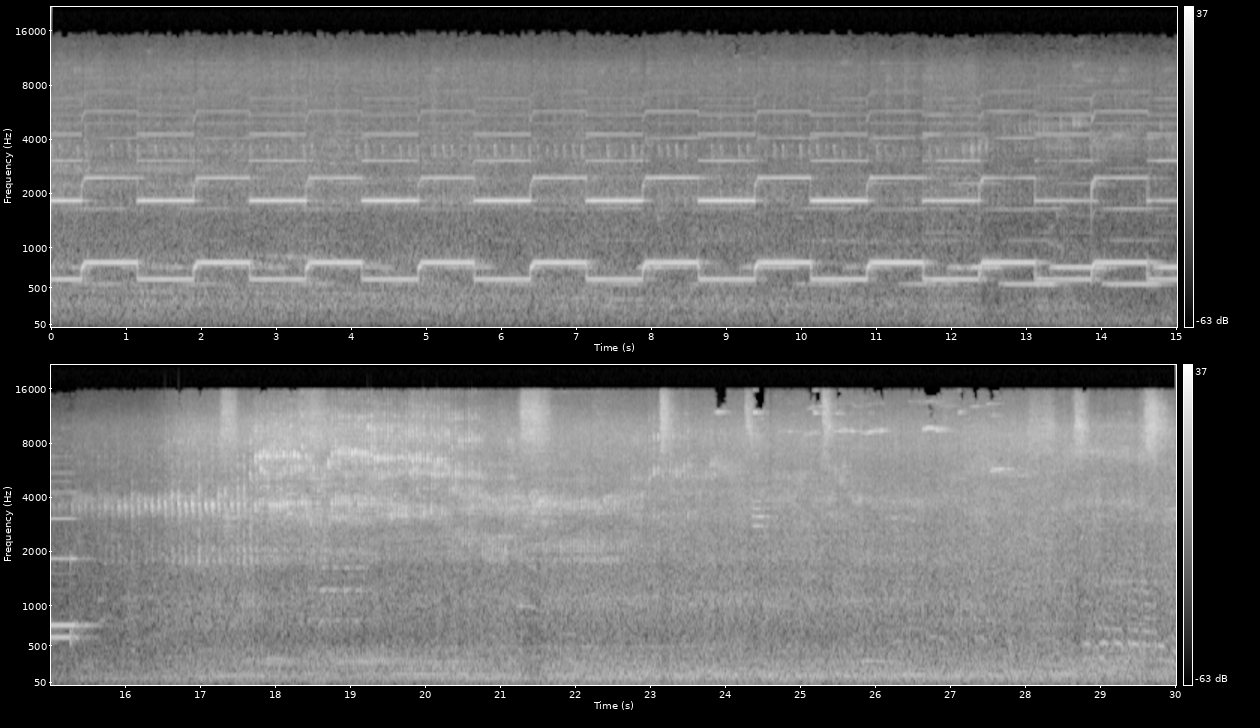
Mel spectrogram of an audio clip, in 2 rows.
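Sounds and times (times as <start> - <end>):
two-tone crossing alarm: 0.0 - 15.7.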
